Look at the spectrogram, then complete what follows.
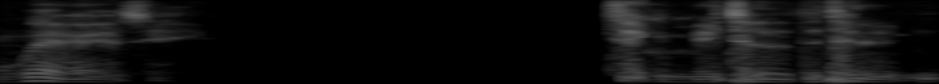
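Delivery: very low, hushed, solemn parody; mock gentle Jesus. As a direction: send up a soft, pious saviour. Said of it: "he didn't say".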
